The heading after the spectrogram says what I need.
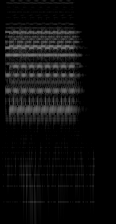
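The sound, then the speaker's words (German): A telephone in the USA rings once: a bright, trilling electronic bell tone that holds steady for about a second, then fades quickly, heard alone. “In den USA erhält CIA-Agent Greg Fennell etwa zur gleichen Zeit einen Anruf.”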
